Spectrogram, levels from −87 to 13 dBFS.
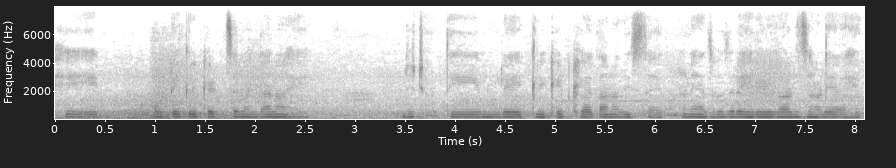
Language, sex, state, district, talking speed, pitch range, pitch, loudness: Marathi, female, Maharashtra, Chandrapur, 140 wpm, 175-180 Hz, 180 Hz, -34 LUFS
